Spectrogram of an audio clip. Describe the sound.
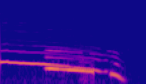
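Human voices on the radio show Native Roots Radio imitate a wolf howl in one long, sliding cry of about two seconds, starting high and falling steadily in pitch, with a second voice briefly joining midway before it trails off.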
